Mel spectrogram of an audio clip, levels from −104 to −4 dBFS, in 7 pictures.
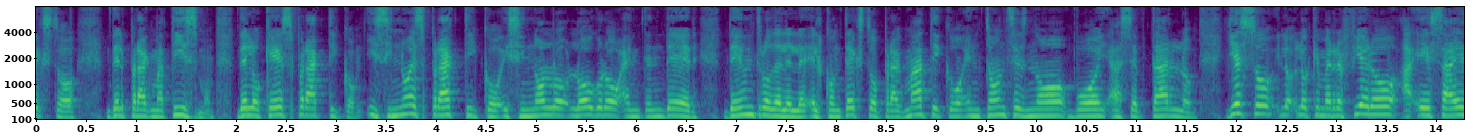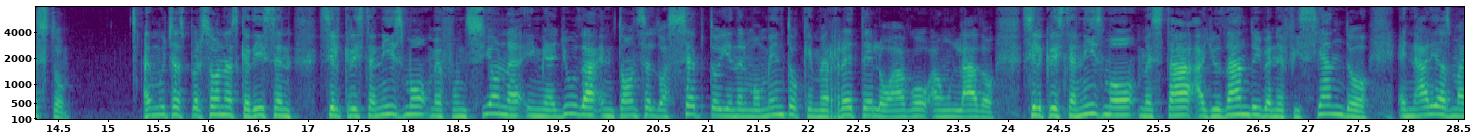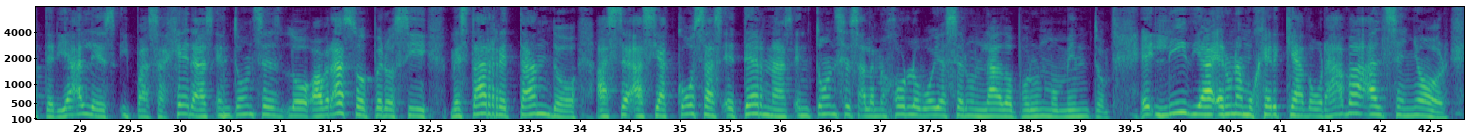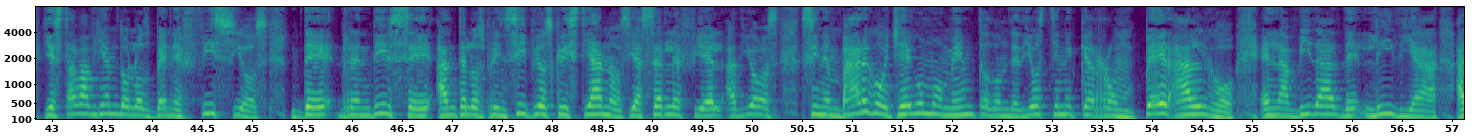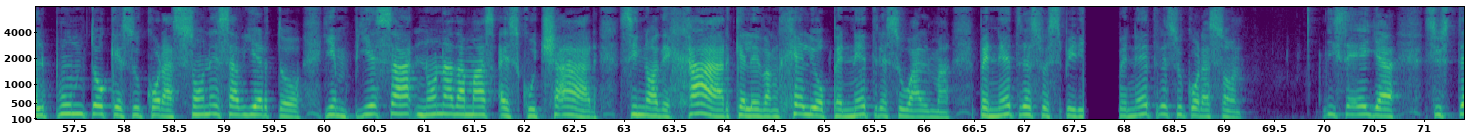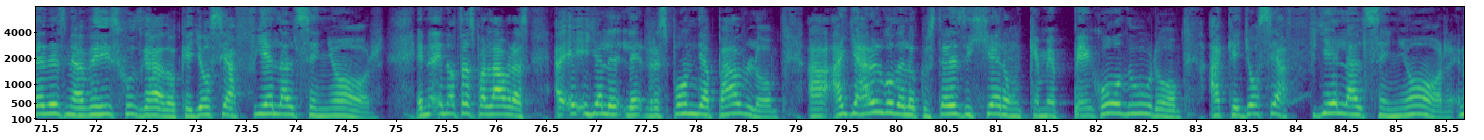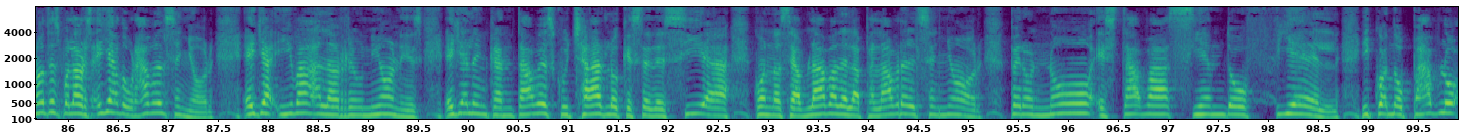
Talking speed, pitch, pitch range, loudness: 155 wpm, 195 Hz, 175-215 Hz, -32 LUFS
